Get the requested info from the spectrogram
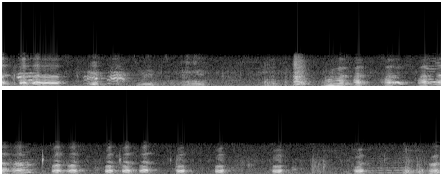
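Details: Horney, a goat that goes around laughing and sneezing all day, gives a quick run of short, throaty, laugh-like bleats, pulsing several times a second with one sharper burst midway, while people talk and laugh nearby.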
